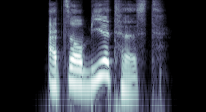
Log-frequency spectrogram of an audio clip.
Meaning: inflection of adsorbieren: 1. second-person singular preterite 2. second-person singular subjunctive II
- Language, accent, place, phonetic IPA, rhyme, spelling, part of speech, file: German, Germany, Berlin, [atzɔʁˈbiːɐ̯təst], -iːɐ̯təst, adsorbiertest, verb, De-adsorbiertest.ogg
